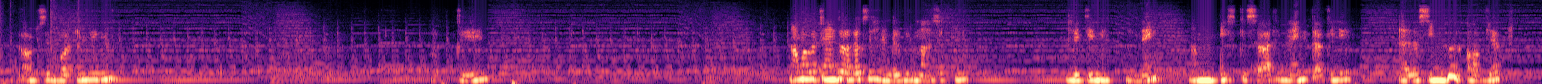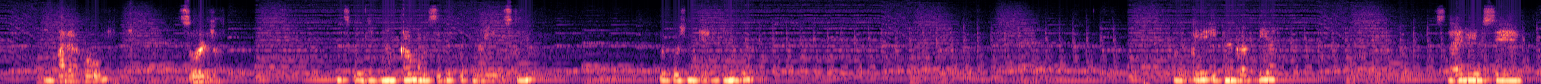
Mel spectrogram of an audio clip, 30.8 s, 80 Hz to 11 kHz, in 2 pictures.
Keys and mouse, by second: 0.0 KP_9, 1.0 KP_Add, 1.4 KP_Add, 1.4 KP_Add, 2.3 s, 4.3 KP_1, 5.6 KP_Subtract, 6.6 KP_Subtract, 6.8 KP_Subtract, 6.9 KP_Subtract, 9.3 ctrl+z, 9.5 ctrl+z, 11.1 KP_2, 12.2 KP_7, 12.5 KP_9, 13.8 KP_Add, 13.9 KP_Add, 14.0 KP_Add, 14.0 KP_Add, 16.4 o, 17.4 s, 27.4 KP_1, 28.8 KP_6, 29.1 KP_6, 29.4 KP_3.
